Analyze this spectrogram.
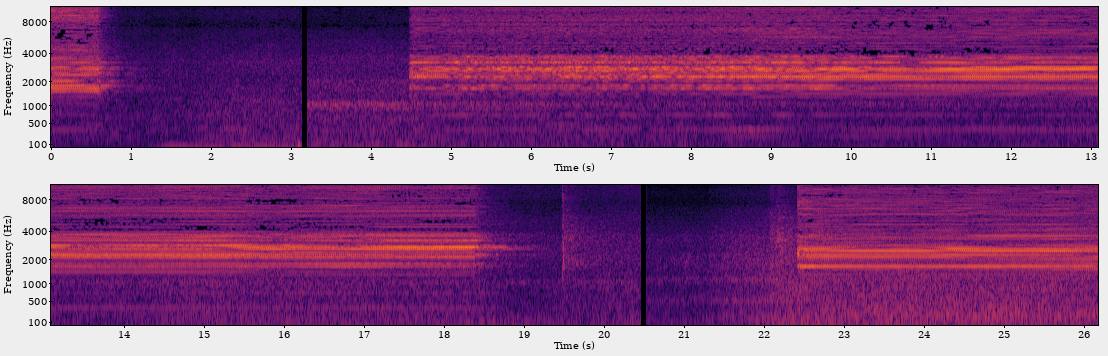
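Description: An electronic alarm sounds loudly with steady high tones in an echoing space.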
